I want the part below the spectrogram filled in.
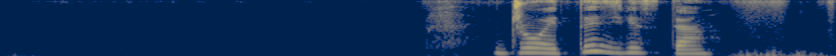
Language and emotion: Russian, neutral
